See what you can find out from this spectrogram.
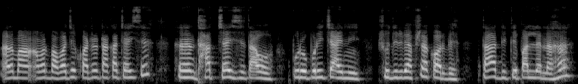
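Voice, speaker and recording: Woman playing a fast, nagging cartoon wife. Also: high-pitched, fairly even intonation, gravelly, fairly bright tone, dry recording, clean studio sound. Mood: scolding. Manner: scolding, insistent. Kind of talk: amateur comedy cartoon dialogue.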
